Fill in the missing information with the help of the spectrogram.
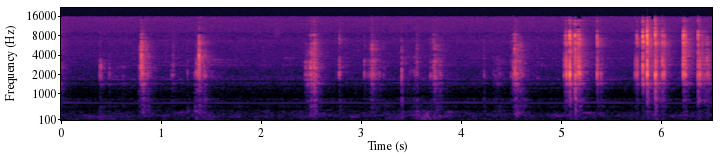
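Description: Long nails tap the back of a clear plastic packaging box with printed text on it. Sharp, bright clicks come in irregular bursts, some soft and some louder, with a faint steady hum underneath.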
